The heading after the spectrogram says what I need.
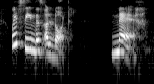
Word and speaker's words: mère: So M, E, accent grave, R, E, mère.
